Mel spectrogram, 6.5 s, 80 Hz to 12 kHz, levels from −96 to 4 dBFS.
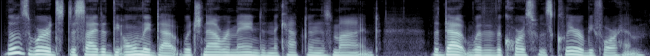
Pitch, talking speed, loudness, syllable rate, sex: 165 Hz, 195 wpm, -17 LUFS, 5.6 syllables/s, female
